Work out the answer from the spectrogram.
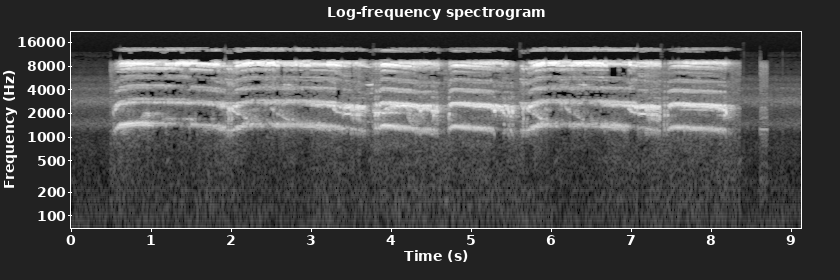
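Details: A female laughingthrush, whose song is played to stimulate male birds to sing, gives a continuous stream of bright, harsh, rich-harmonic notes with rising and falling sweeps, broken by a few short pauses.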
